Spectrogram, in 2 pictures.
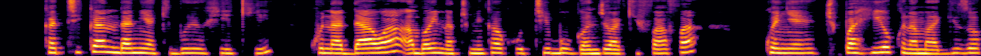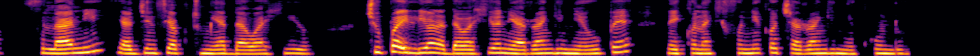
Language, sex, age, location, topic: Swahili, female, 25-35, Kisii, health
